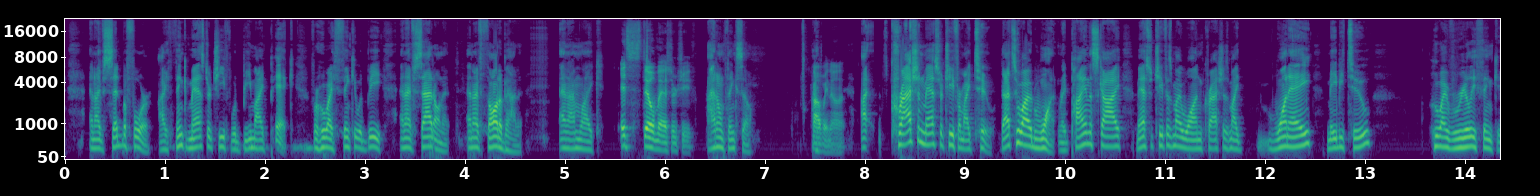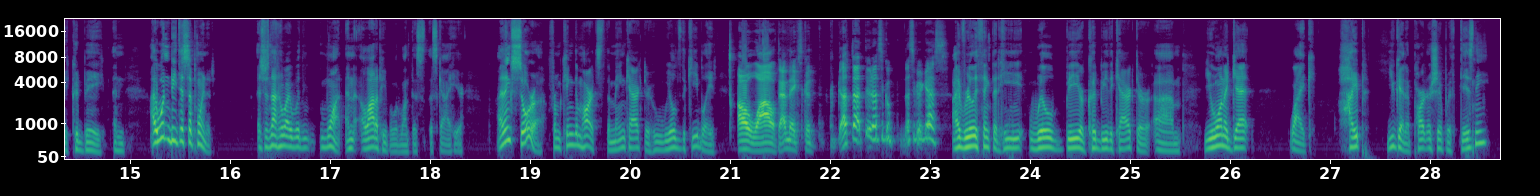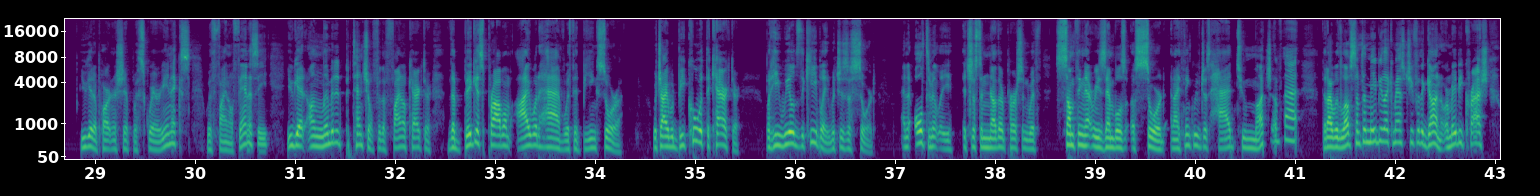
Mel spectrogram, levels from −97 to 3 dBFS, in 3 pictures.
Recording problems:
wrong speed and pitch; too fast and too high; 1.7 times normal speed

